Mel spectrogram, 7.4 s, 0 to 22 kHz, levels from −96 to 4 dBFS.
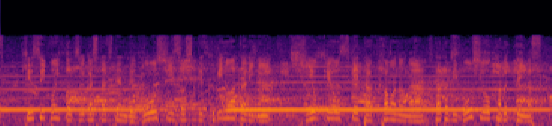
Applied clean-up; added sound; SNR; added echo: none; Wind instrument, woodwind instrument; -1 dB; none.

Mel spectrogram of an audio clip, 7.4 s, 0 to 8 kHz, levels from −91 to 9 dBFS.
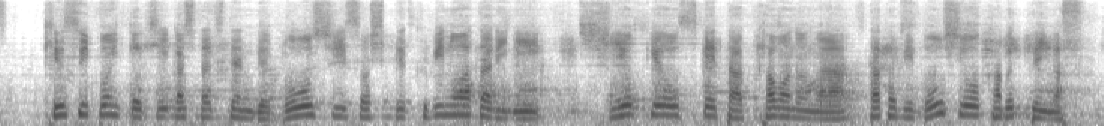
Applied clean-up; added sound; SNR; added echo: neural separator model SepFormer DNS4.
